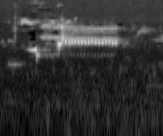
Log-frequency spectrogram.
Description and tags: Bird song at Spfd Lake
Bird song recorded at Springfield Lake in Springfield Missouri U.S.A.
ambience, field-recording, nature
